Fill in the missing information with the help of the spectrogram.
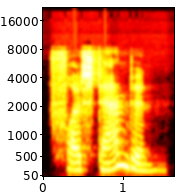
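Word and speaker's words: verstanden: I have understood, एक हाबे, फिर वी को हमेशा एफ प्रोनाउंस करेंगे, फर्स्टैंडन, ठीक है?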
